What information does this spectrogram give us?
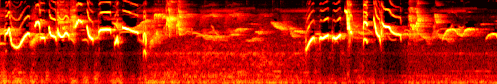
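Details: Oriental magpie-robin provoking song, used to make another magpie-robin sing: loud varied whistled phrases, rising slurs and quick chirps in rapid bursts, a short pause, then another energetic run of sharp notes.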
